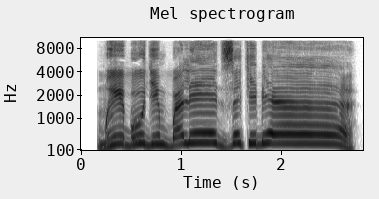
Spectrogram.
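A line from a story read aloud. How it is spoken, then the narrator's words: Loud yell like sports fan. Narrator (Russian): заорал друг, словно был на футбольном матче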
